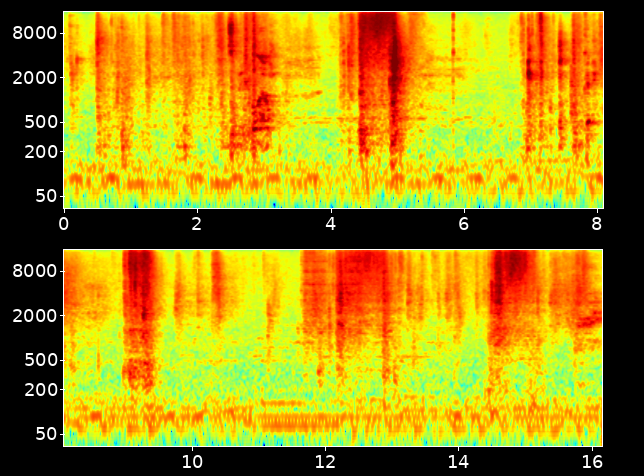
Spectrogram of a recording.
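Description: Cardboard boxes of firework cakes being handled, slid and set down, in a series of scraping, rustling bursts every two to three seconds; the loudest comes about five seconds in. Voices can be heard in the background.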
